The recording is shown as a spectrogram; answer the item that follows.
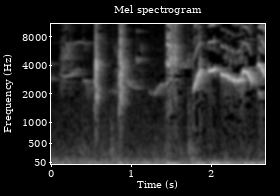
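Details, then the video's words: Brief burst of fast Oriental magpie-robin song used to provoke rival singers: two sharp chips, then a harsh buzz leading into a sustained, wavering whistled trill. "pancing KACER sampai GACOR NGEPLONG BONGKAR ISIAN BUKA EKOR suara cepat Naikan EMOSI KACER Anda"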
